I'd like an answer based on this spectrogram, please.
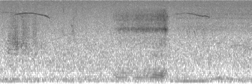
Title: Boxer puppy snoring like an old man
